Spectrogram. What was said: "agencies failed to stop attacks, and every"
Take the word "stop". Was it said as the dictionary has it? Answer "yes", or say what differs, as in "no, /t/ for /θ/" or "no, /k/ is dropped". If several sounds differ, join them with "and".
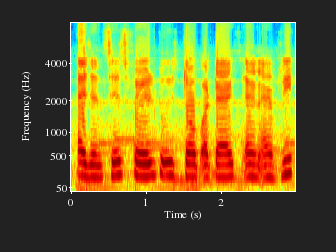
yes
